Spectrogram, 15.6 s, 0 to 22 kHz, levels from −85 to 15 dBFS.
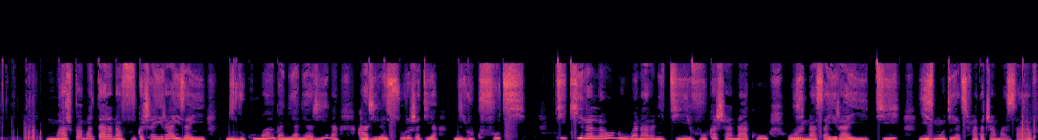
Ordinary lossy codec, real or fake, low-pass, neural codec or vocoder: AAC, 32 kbps; real; 19.8 kHz; none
